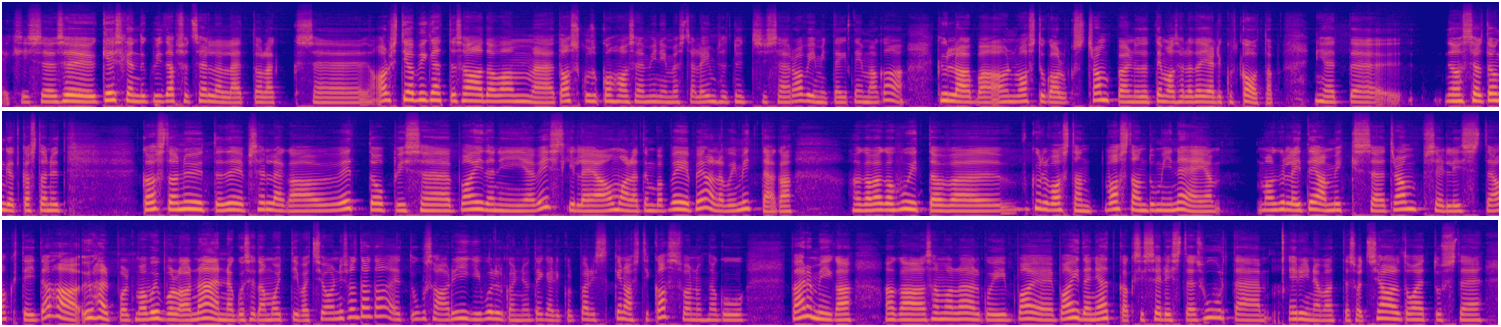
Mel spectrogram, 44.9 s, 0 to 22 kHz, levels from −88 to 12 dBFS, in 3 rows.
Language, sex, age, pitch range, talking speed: English, female, 20-39, 200-240 Hz, 145 wpm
